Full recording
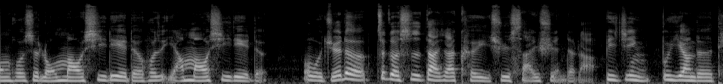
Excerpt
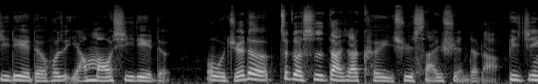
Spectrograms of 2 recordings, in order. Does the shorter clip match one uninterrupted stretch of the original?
yes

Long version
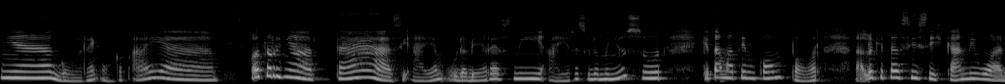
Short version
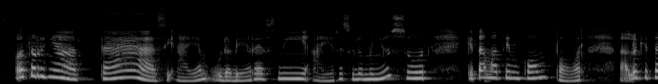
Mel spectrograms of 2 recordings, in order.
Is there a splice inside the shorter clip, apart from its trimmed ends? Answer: no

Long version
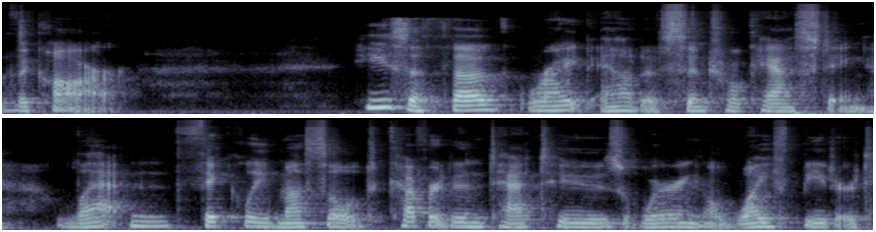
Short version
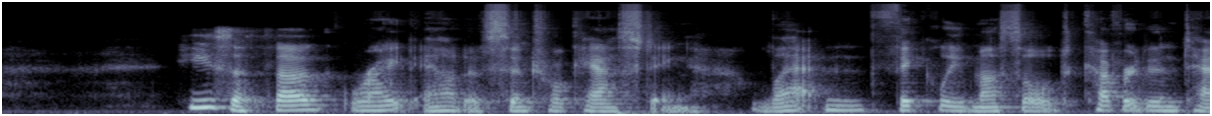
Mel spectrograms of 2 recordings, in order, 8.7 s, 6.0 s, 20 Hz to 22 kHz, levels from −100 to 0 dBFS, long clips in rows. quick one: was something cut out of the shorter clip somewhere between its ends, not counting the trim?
no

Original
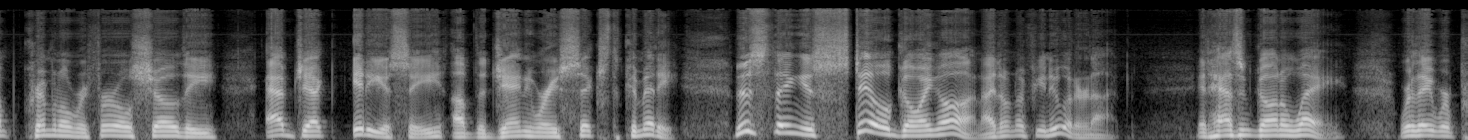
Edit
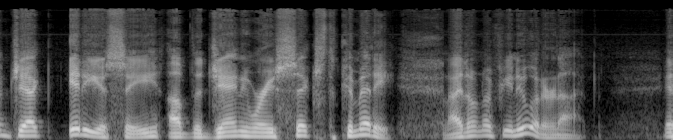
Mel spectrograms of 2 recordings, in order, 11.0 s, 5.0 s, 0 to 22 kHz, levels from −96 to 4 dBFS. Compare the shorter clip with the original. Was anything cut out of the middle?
yes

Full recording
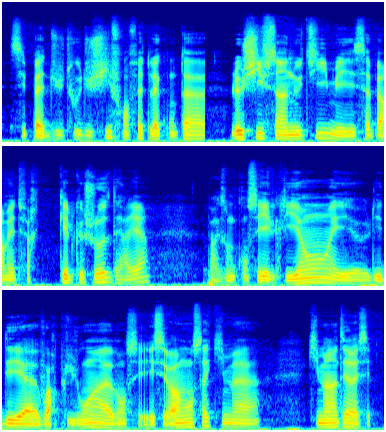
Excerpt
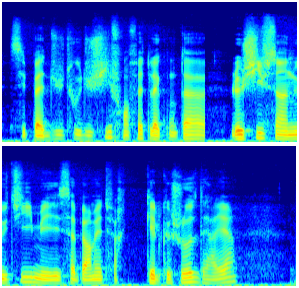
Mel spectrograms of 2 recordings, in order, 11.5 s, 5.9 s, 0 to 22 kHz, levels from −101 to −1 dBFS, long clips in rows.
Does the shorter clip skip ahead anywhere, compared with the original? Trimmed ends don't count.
no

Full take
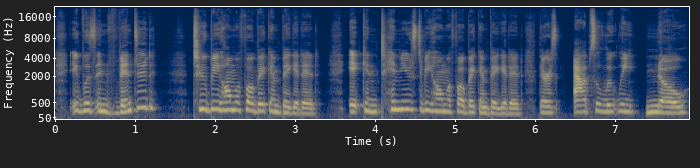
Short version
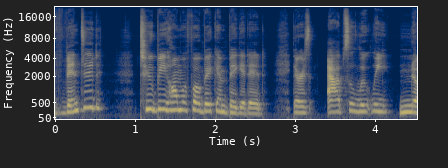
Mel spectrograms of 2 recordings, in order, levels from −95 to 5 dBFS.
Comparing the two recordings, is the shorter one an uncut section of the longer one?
no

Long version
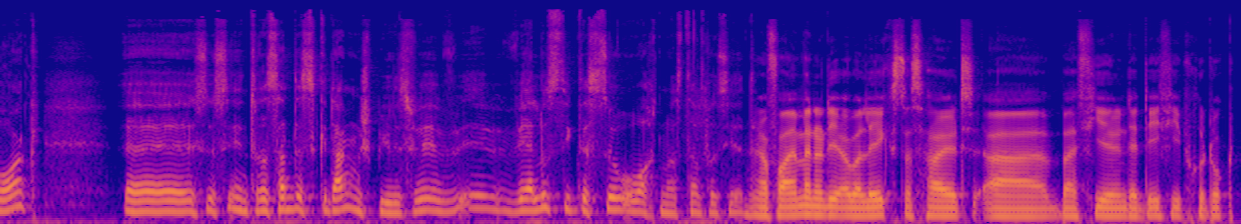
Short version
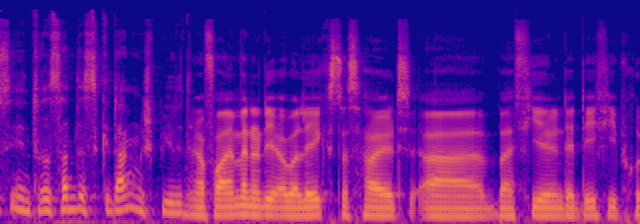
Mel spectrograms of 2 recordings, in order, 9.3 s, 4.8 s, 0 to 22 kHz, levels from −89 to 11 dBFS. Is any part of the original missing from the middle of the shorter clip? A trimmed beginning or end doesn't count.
yes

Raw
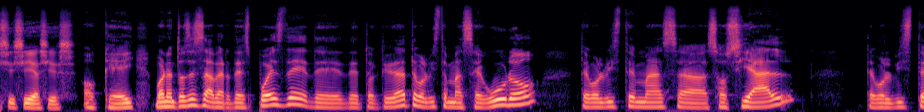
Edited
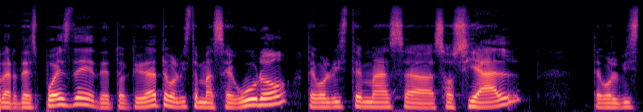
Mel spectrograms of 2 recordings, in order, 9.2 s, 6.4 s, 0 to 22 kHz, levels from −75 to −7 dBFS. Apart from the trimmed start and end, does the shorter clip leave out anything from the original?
yes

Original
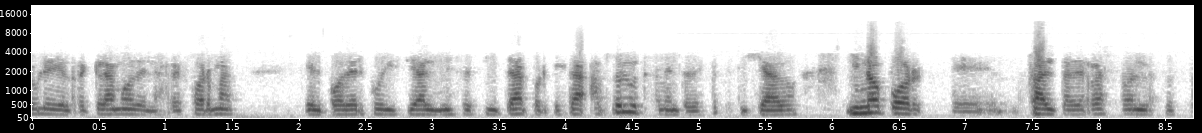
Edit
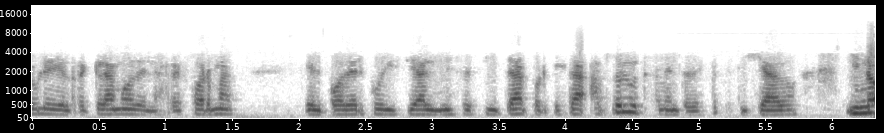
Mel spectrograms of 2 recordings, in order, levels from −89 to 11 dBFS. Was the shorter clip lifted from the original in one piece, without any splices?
yes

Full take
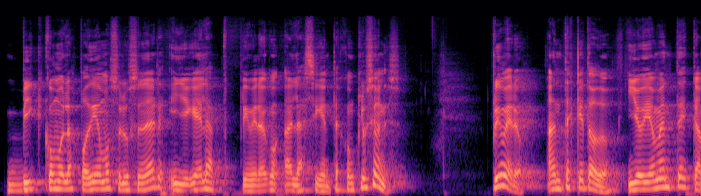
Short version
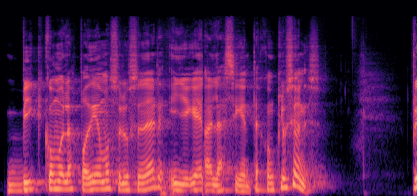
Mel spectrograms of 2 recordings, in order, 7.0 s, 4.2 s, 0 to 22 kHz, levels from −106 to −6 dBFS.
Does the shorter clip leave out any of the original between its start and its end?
yes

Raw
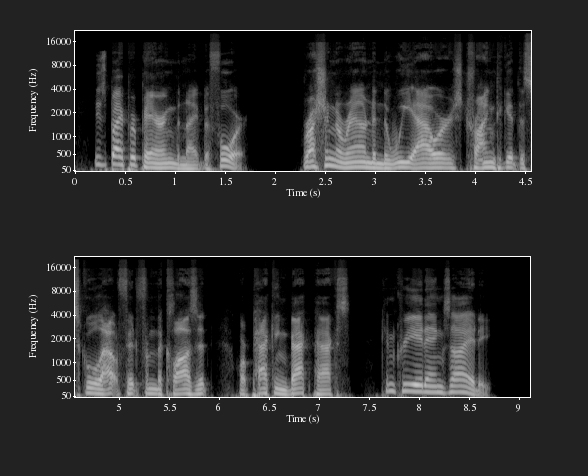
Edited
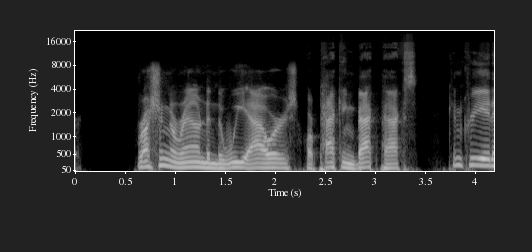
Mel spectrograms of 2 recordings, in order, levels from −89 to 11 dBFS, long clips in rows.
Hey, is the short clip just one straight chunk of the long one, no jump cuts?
no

